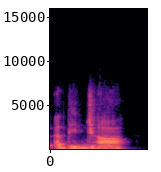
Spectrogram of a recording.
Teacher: but remember the doubled consonants. We've got to be very careful to hold them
